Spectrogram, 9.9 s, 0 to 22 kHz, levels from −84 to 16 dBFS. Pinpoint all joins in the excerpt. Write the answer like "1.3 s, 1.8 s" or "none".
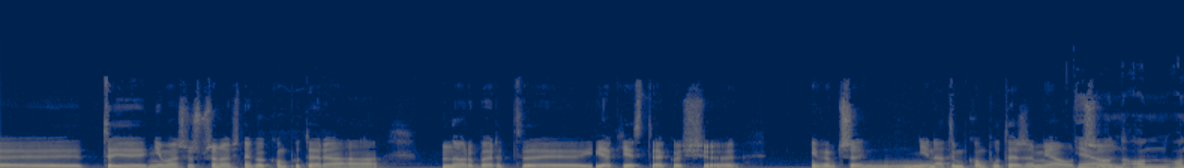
4.9 s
